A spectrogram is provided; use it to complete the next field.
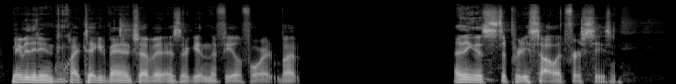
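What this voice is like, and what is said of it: Slightly off, unwell-sounding voice. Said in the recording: “I know I'm still not 100%, my voice is a little funny”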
